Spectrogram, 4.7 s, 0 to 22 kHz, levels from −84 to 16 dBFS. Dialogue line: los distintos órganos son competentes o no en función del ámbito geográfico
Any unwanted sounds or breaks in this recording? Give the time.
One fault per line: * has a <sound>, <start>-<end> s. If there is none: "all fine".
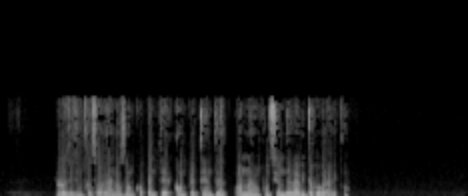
all fine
